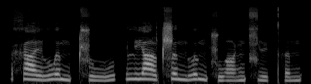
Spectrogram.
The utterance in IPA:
x a˥˧ ɪ̯ l w ə˥˩ n ʈ͡ʂ u˨˩˦ | l j ä˥˧ ʈ͡ʂ ə˥˧ n l ʊ˥˩ ŋ ʂ w ɑ˧˥ ŋ ɕ y˨˩ t̪ʰ ə˦ n

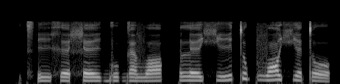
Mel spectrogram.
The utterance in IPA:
t͡sʼ i x e ɬ e i̯ ɡ u ɡ æ v ɒ | l e ç i t u p v ɒ ç e t o

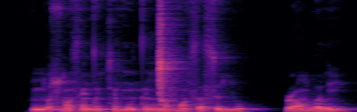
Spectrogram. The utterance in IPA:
ɲ ɔ ɮ ɔ̃ s ɛ̃ d ɔ̃ c ə̃ v ũ t ɛ̃ ŋ͡ǀ ʌ v ɔ̃ s ɤ s ɵ ʎ u | ɭ ɔ̃ b ɤ l i

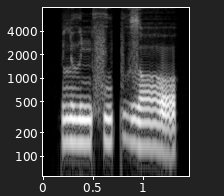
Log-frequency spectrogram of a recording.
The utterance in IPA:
l ɯ ɲ f u p ṳ ð ɔ

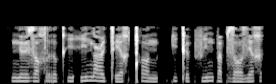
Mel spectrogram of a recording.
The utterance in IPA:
n ø z ɔ χ r o kʰ i h i n ʕ y tʼ e χ ǃʰ ɔ n | k i kʼ ø p f i n p a p z ɔ z e χ

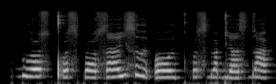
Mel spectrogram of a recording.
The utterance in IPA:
ɠ oː sˤ kʷʼ a sˤ p oː sˤ iː s ɤ ə̯ ʔ ɔː ə̯ kʷʰ e sˤ ɡ ɯ ɠ iː sˤ d a

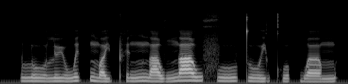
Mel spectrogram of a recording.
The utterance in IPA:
l uː˨˩ l yː˨˩ w ɪ˥ k̚ m ɐ˨˩ j pʰ ɪ˨˥ ŋ n̪ aː˨ w n̪ aː˥ w f uː˨˧ t̪ uː˨˩ j kʷʰ ɐ˨ p̚ w ɐ˨˧ m

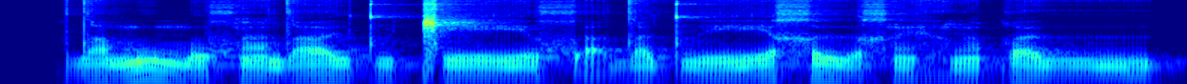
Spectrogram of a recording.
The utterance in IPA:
dˤ a m u m o χʷ ɛ̃ dˤ uː ɪ̯ tʷ i ǁ eː χʷ ḛ dˤ i tʷ eː χ ɯː χ ɛ̃ ɦ ũ qʷ ɯː

